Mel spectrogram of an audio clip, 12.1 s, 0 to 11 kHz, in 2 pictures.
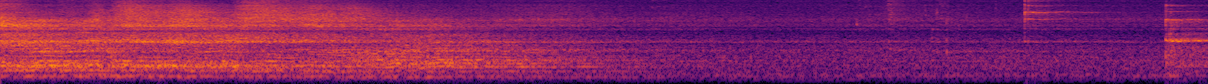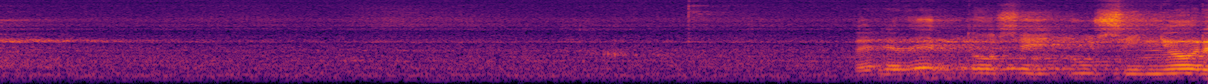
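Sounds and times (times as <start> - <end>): voice in reverberant church: 0.0 - 3.5, 10.3 - 12.0.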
